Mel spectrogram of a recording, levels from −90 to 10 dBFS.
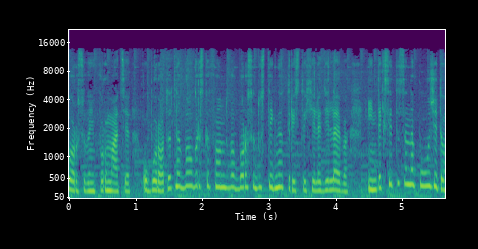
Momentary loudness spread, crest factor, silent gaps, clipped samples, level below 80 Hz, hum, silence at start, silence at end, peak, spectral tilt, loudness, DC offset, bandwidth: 5 LU; 12 dB; none; under 0.1%; -36 dBFS; none; 0 s; 0 s; -2 dBFS; -5 dB/octave; -14 LUFS; 0.2%; 14 kHz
